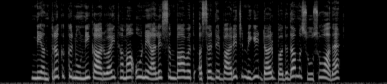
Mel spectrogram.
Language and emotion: Dogri, fearful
